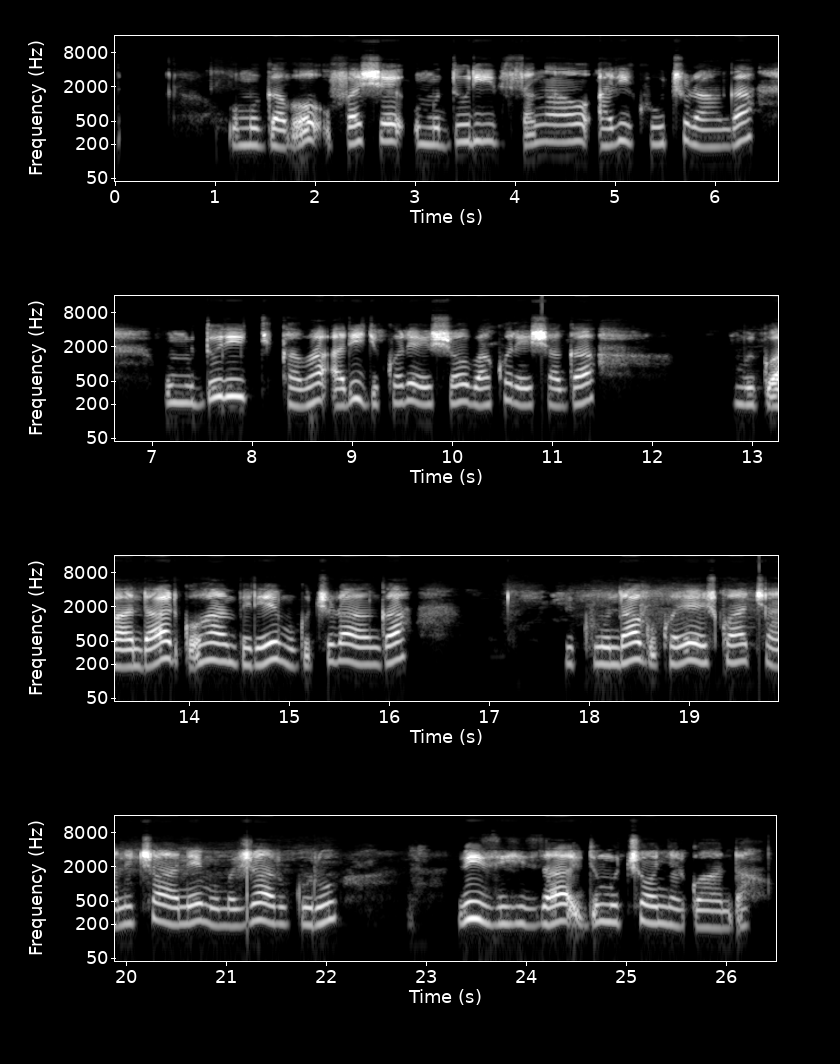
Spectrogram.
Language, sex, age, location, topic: Kinyarwanda, female, 18-24, Musanze, government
